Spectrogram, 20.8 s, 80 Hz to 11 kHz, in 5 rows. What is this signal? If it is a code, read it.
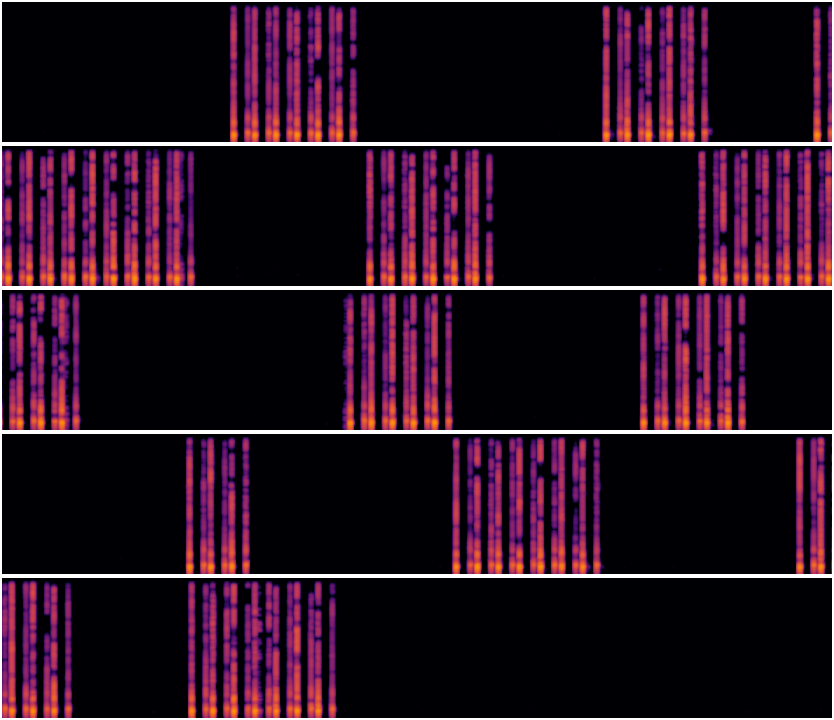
Pulse dialling, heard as clicks on a phone line, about 10 pulses a second. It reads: 6 5 0 6 0 5 5 3 7 5 7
